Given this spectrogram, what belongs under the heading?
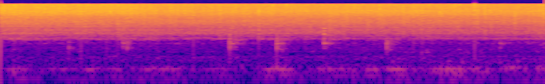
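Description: Salt cod sizzles steadily in a frying pan with tomato, a constant close crackle and hiss, with soft scraping and tapping as a utensil stirs it now and then.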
